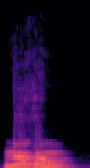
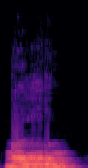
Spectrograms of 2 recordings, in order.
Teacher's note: The letter is called a dental nasal. To pronounce the letter, the tip of the tongue touches behind the upper teeth, and the airflow comes out through the nasal cavity.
